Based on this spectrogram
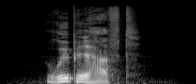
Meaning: loutish, boorish
- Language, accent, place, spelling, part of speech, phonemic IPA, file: German, Germany, Berlin, rüpelhaft, adjective, /ˈʁyːpl̩haft/, De-rüpelhaft.ogg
